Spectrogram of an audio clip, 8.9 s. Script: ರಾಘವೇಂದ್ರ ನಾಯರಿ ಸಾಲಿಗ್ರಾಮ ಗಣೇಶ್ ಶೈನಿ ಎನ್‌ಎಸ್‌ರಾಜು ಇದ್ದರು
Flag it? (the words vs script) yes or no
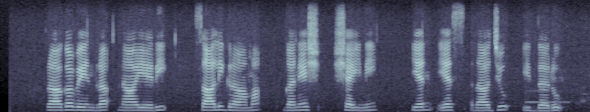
no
